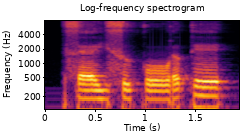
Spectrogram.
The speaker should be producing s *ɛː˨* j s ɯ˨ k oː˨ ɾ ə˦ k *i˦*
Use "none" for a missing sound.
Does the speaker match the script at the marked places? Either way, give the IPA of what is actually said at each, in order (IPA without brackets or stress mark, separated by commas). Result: ɛː˨, e˦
